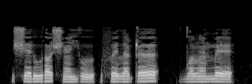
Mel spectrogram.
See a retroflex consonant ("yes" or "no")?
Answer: yes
